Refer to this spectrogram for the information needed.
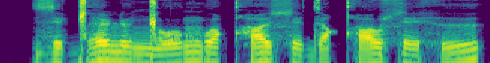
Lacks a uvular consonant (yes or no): no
